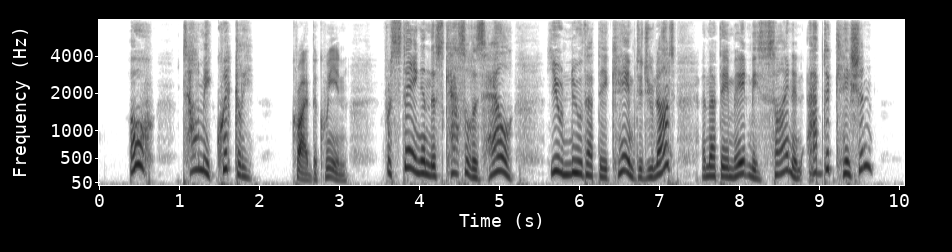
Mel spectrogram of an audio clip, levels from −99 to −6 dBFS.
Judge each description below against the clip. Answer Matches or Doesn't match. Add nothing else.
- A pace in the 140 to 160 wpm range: Doesn't match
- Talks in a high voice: Matches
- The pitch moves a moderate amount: Doesn't match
